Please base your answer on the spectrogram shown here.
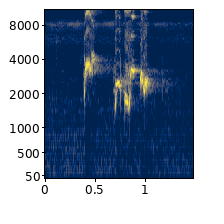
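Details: Short phrase from a red-whiskered bulbul used as a standard voice for morning bird training: one bright opening note followed by a fast cluster of three clear, warbling notes.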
